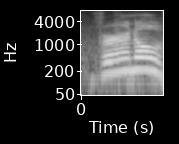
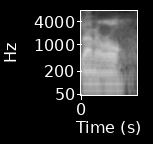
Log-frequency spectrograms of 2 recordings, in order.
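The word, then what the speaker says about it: venereal: again the sex flesh Vernal Vinnie suction cup disease dildo by what did I mispronounce the the third word is pronounced veneral I have to get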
